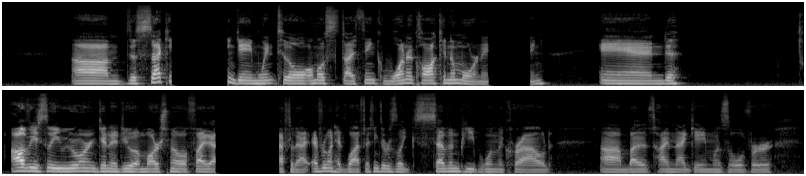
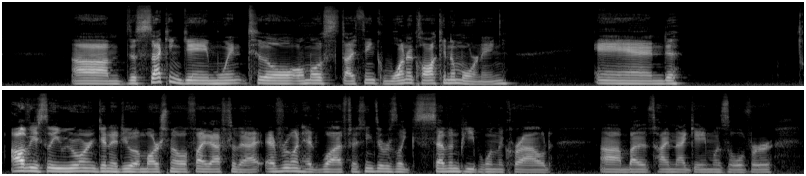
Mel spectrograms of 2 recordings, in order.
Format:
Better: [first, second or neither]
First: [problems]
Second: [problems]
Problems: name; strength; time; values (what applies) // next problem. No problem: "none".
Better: second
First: audio freezing; at 1.5 s for 0.5 s, at 5 s and at 10 s for 0.5 s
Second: none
